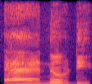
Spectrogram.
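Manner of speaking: एनडी stretched very slowly from a clear e; very slow demo word. Shown as a demonstration. Teacher sounding out an abbreviation. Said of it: "ए से start होता है".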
